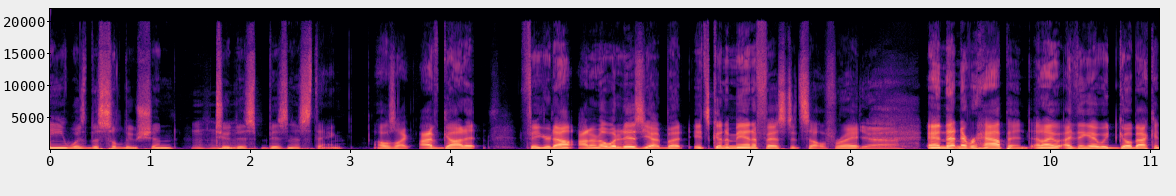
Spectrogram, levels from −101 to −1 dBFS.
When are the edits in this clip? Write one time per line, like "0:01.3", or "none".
none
